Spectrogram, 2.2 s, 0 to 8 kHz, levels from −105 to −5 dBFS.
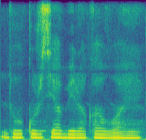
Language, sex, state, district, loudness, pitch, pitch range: Hindi, female, Arunachal Pradesh, Papum Pare, -13 LUFS, 175 Hz, 145-185 Hz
